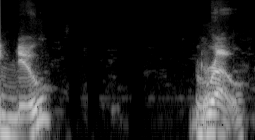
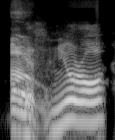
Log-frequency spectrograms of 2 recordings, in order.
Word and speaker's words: Nuro: good okay yeah so it's two syllables so you say new row new role new role neuro met the headlines in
